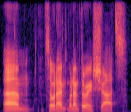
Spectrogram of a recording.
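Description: A man's voice: medium pitch, measured pace, a bit bright, clear, resonant tone. A man co-hosting a podcast, explaining things informally and thinking aloud as he goes. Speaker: podcast co-host. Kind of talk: casual podcast chat and explanation.

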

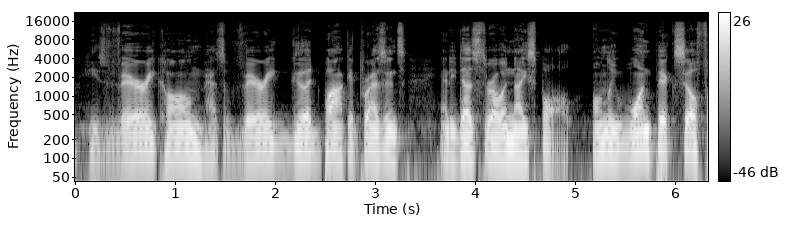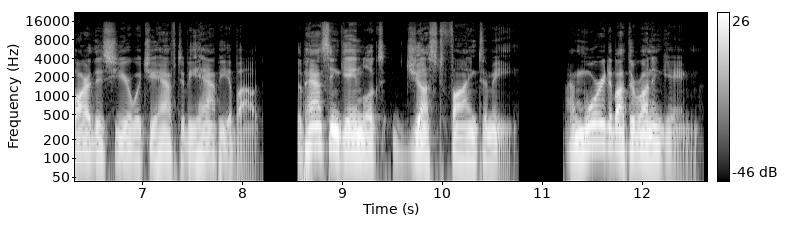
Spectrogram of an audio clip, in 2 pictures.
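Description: A man's voice: on the low side, darkish tone, no room sound, studio quality. An American man hosting a sports podcast, delivering a scripted monologue. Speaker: podcast host.

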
